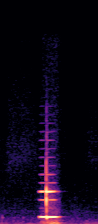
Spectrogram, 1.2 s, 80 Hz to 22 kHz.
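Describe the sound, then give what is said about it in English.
A single short electronic chime from Siri, the voice assistant on a phone that was run over by about 30 street stock cars: a brief bright tone lasting about a quarter second, heard alone against a quiet background with no talking. “Oh, she responded, but the service is down.”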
